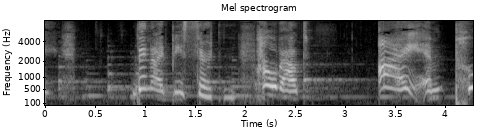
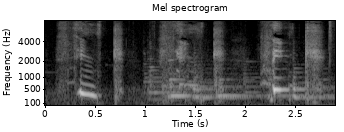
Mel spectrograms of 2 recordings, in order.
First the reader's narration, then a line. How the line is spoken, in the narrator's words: he muttered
